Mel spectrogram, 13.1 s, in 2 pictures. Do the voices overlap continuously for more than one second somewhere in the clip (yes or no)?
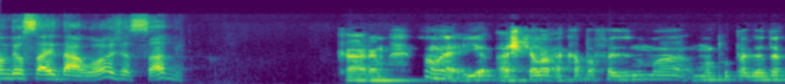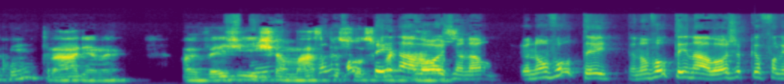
yes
